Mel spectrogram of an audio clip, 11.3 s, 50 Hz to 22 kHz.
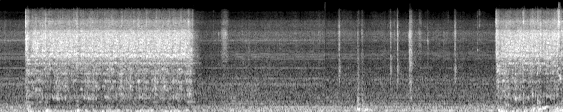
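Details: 1963 Chevy C10 with 355ci (350 bored .030 over) V8 and Turbo 350, unrun for years: starter cranks in two long bursts but engine never catches and runs; fuel starvation from dead mechanical pump, later replaced.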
